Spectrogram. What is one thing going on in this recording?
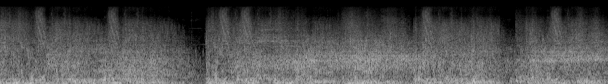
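Rapid gunfire and explosions crackle in a busy battle.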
